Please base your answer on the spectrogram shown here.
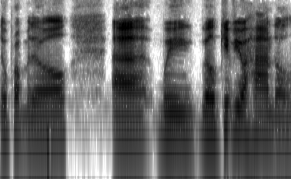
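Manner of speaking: ordinary talk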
